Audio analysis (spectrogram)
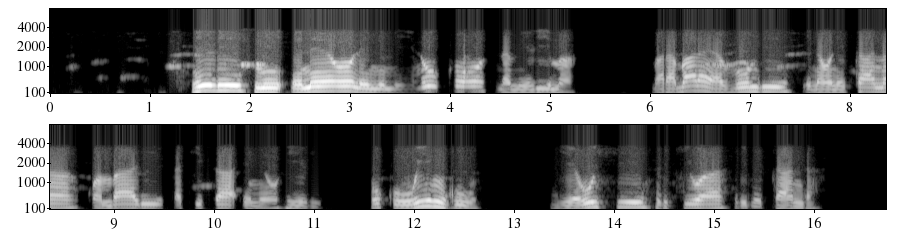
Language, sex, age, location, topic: Swahili, male, 25-35, Dar es Salaam, agriculture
